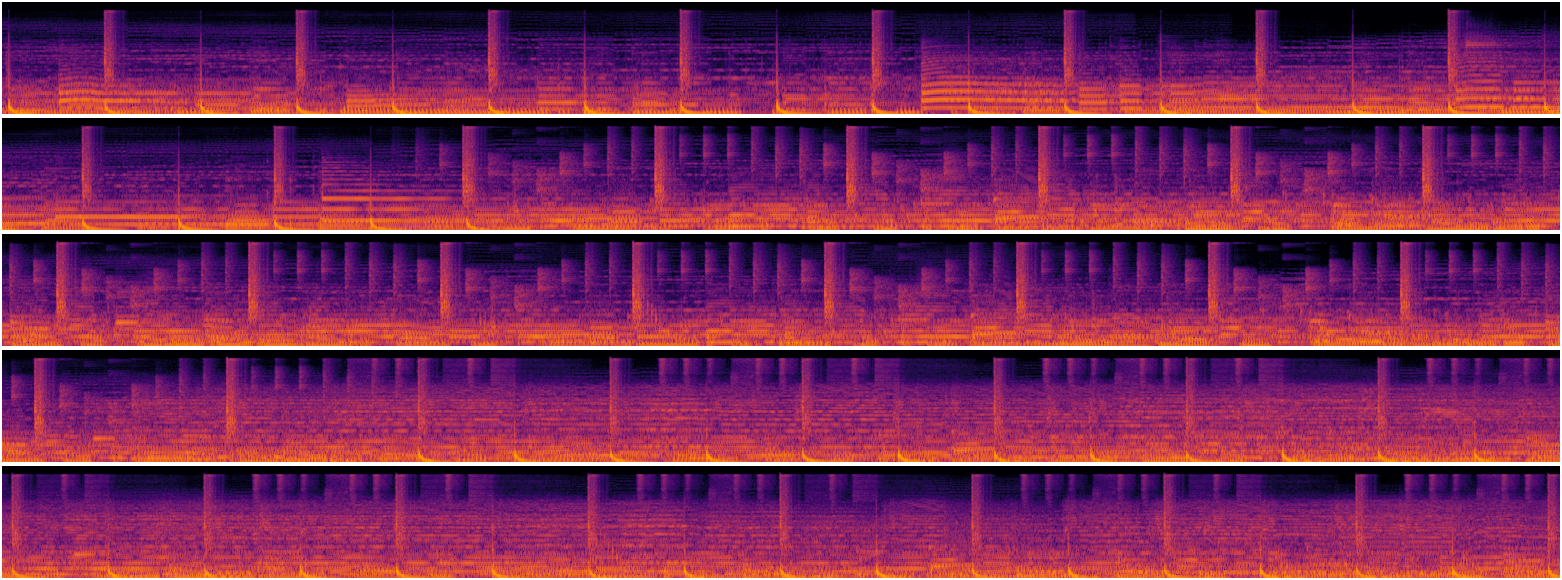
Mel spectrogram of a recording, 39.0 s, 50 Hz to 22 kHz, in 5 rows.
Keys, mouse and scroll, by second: 0.2 shift+click, 0.9 f, 1.3 click, 2.4 shift+click, 2.7 f, 3.1 click, 3.3 shift+click, 3.8 shift+click, 4.1 shift+click, 4.5 f, 4.8 shift+click, 5.6 shift+click, 5.8 shift+click, 6.3 f, 6.5 middle click, 7.2 click, 7.9 shift+click, 8.2 shift+click, 8.8 f, 9.0-9.3 scroll up 1, 9.3 shift+middle click, 10.1-12.5 drag, 12.5 f, 13.1 click, 14.3 f, 14.4 middle click, 14.7 scroll down 3, 15.6-16.7 drag, 16.7-18.3 middle drag, 19.3 click, 19.9 click, 20.9 g, 23.4-24.5 drag, 25.6 g, 27.5 click, 28.3 g, 37.9 Tab, 38.3 drag, 38.8 click.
